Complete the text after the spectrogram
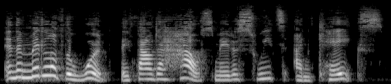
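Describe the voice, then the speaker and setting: A woman with a fairly high voice acts as host and narrator, reading a storybook aloud to young children. Her delivery is expressive and deliberate.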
